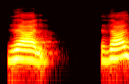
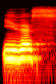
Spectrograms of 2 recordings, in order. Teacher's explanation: ذال جو حرف ہے وہ بہت نرمی سے ادا ہوتا ہے، سیٹی اور بزنگ ساؤنڈ نہیں آنی چاہیے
